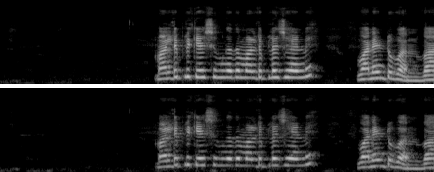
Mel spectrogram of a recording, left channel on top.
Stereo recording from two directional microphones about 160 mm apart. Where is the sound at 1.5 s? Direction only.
50° left (ahead or behind).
